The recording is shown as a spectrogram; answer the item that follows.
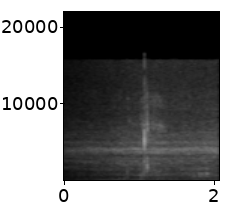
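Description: A low background noise swelling slowly in level, like a vehicle passing outside, with a faint steady high whine and a single click about a second in.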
